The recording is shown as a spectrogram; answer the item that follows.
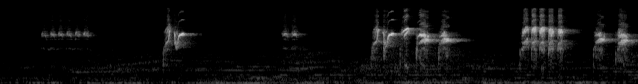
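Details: Greater green leafbird, caged, song used as a master recording to train caged birds to sing; scattered bursts of bright, buzzy chirps and trills high in pitch, separated by pauses, growing denser toward the end.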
